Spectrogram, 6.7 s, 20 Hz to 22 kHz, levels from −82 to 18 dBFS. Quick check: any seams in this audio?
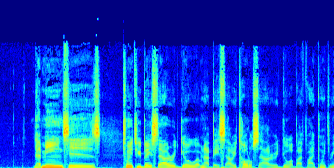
yes; 1 cut; at 2.4 s

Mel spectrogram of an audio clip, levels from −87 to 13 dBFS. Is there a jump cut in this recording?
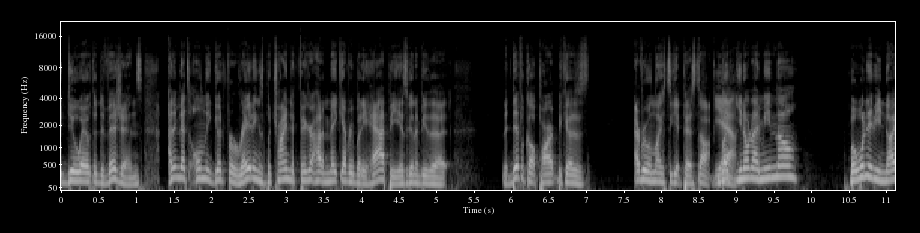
yes; 2 cuts; at 2.8 s, 8.6 s

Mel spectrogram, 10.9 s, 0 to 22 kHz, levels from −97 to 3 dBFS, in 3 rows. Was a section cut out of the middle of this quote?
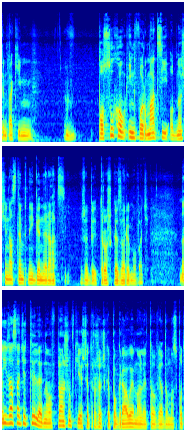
no; 0 cuts

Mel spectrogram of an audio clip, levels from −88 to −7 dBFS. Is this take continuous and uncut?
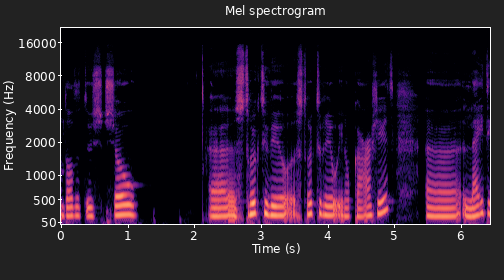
yes; 0 cuts

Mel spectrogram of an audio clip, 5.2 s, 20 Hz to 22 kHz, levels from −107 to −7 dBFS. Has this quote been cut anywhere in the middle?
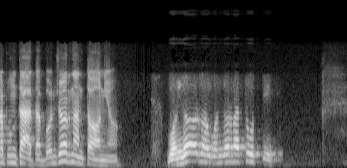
no; 0 cuts

